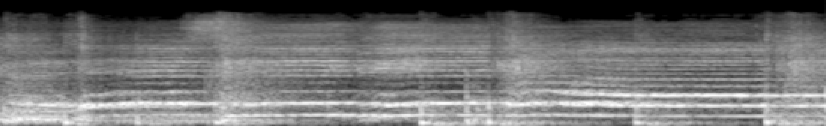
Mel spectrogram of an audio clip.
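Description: Live song: a female lead voice and backing singers holding long notes in harmony, over acoustic guitar and beats on a cajón.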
